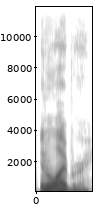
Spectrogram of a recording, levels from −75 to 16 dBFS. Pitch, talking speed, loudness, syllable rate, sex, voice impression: 120 Hz, 255 wpm, -15 LUFS, 8.2 syllables/s, male, very masculine, adult-like, slightly thick, slightly relaxed, slightly weak, slightly dark, soft, clear, slightly halting, slightly raspy, cool, intellectual, slightly refreshing, sincere, calm, friendly, reassuring, slightly unique, elegant, slightly wild, slightly sweet, lively, kind, slightly intense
